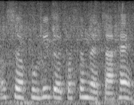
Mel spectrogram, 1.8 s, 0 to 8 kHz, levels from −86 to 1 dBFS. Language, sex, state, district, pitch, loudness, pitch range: Hindi, female, Haryana, Jhajjar, 225 Hz, -16 LUFS, 205-230 Hz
